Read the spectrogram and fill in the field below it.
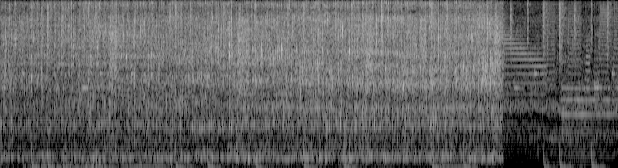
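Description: Water runs steadily into a homemade tub, a continuous splashing gush with bubbling trickles, before the flow abruptly drops to a quieter, thinner trickle near the end.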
